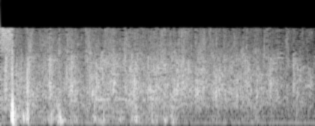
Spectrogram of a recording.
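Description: An audience claps steadily in praise of the Lord, many hands applauding together in a dense, sustained wash of praise at a moderate level.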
